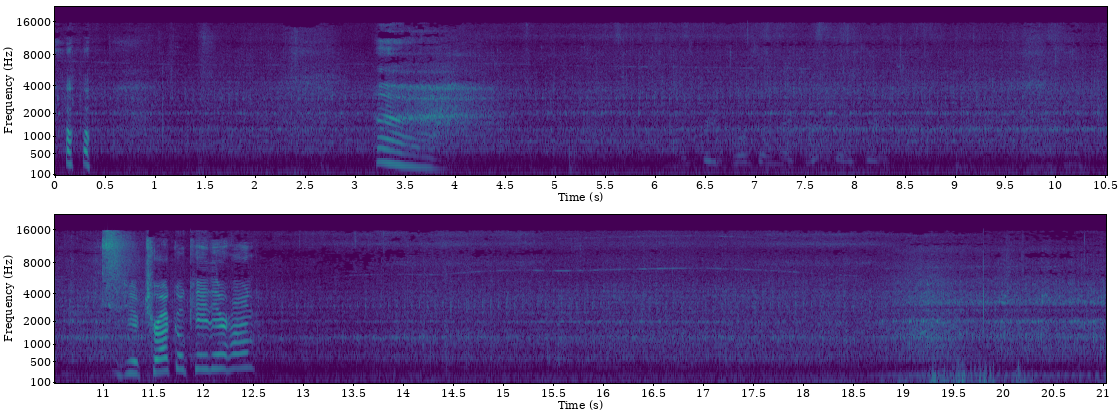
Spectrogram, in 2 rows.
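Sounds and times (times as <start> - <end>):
diesel truck engine humming: 0.0 - 21.0.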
